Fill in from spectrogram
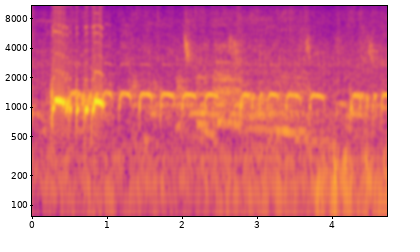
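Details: Melodious local zebra dove used as a lure to raise other doves' urge to sing: a loud opening burst of rapid cooing notes, then a steady, softer series of evenly spaced coos.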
